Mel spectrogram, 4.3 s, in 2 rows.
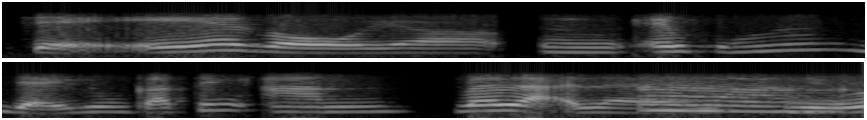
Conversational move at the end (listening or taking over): listening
